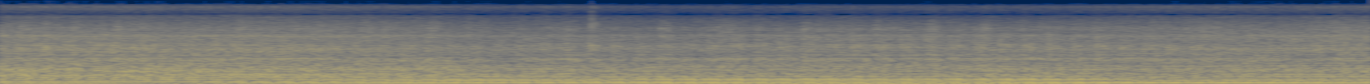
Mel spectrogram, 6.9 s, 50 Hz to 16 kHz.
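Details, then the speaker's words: '88 Ford Festiva with a Fiesta ST 1.6 Ecoboost, warming up with fuel pressure around 80 psi: steady low idle with a faint uneven pulse that settles only slowly after a rev. Slow idle return, cause unknown, to be checked with HP Tuners. "I'm getting a really slow throttle response here. And I don't know why that is."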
